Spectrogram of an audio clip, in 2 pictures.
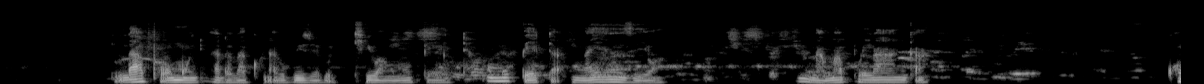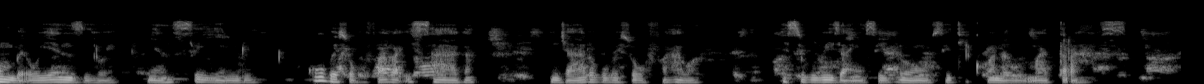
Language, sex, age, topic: North Ndebele, male, 18-24, health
